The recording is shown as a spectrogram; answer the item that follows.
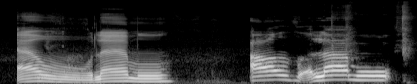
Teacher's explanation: Jangan kasih mantul d sukunnya.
